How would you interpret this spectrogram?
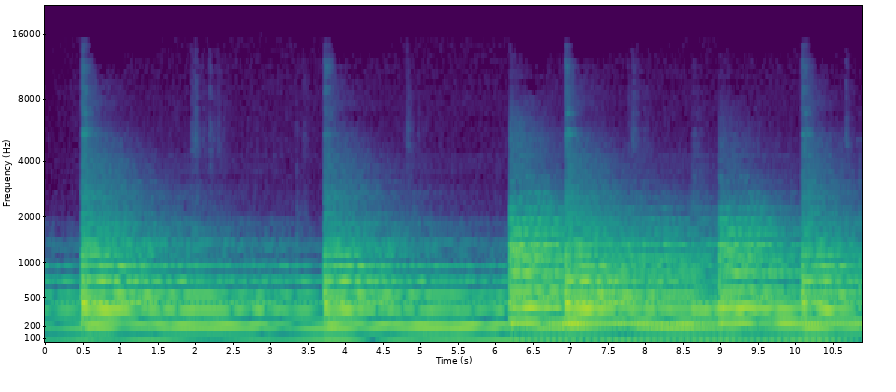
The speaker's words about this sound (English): Well, so let's hear some of the music, and we'll start with the bells. The largest is known as Emmanuel, named by King Louis XIV. It is rung on its own for the most solemn of occasions, and then eventually the other bells join in.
